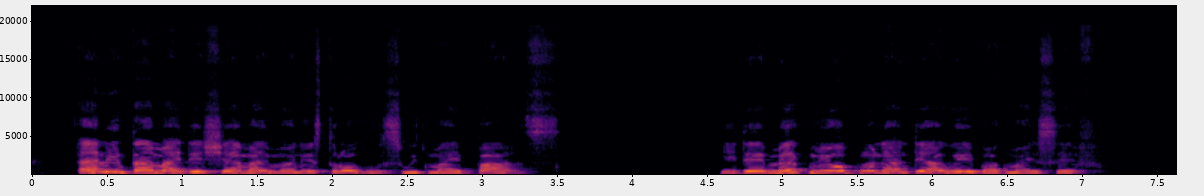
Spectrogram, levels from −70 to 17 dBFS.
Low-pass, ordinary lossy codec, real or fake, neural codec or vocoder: 19.8 kHz; none; fake; vocoder, 44.1 kHz, 128 mel bands every 512 samples, BigVGAN v2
